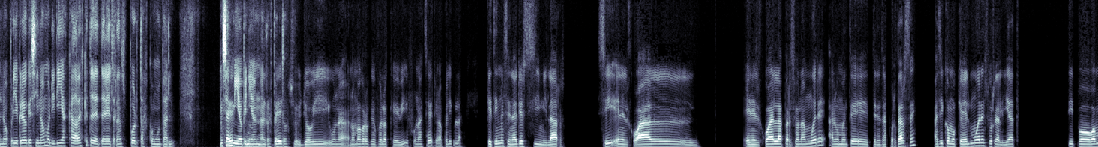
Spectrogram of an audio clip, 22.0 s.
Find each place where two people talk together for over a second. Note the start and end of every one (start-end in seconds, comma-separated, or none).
4.5-5.8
